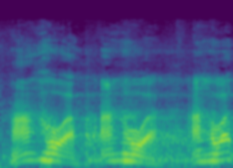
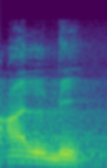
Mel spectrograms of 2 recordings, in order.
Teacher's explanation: orang Mesir asli itu qaf tuh jadi ain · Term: dialek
